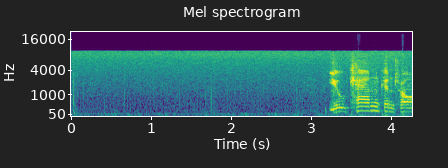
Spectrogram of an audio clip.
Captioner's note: none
